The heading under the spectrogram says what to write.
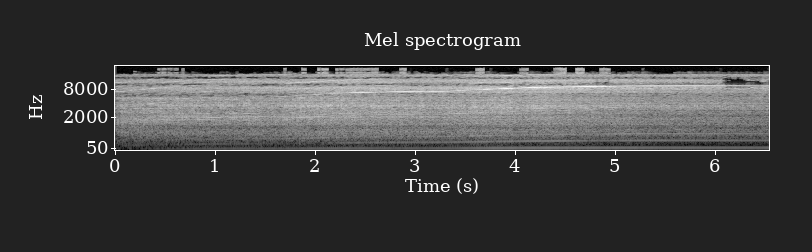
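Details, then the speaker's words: Chemical Guys Torq 15 DA polisher after spindle bearing replacement and gear regrease, previously smoking and getting louder; even high-pitched whir spinning up smoothly with faint chatter, quieter than before. "Quiet, it's smooth. I mean, you got your little vibration, a little chatter."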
